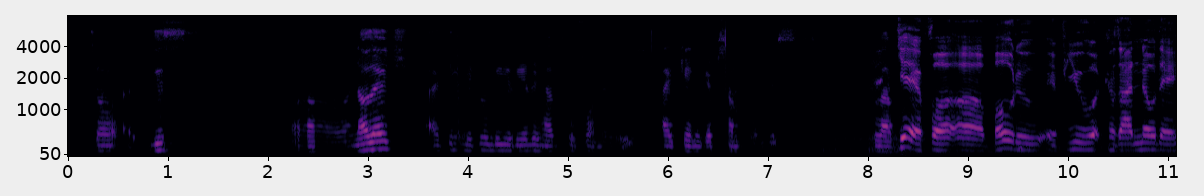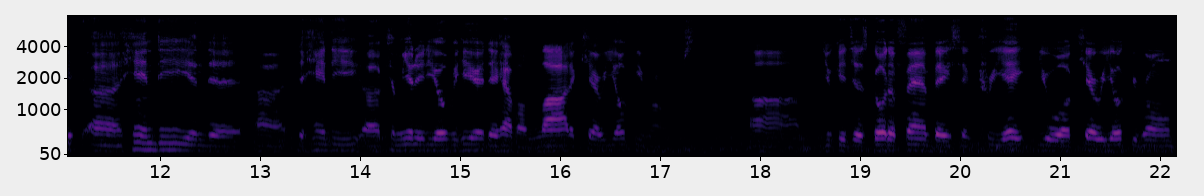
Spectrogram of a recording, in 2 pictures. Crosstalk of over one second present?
No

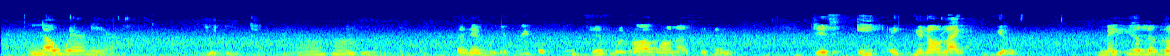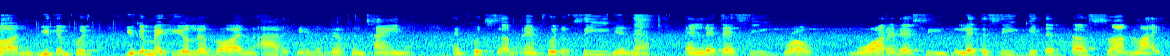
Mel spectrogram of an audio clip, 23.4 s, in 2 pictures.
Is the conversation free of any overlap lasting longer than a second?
Yes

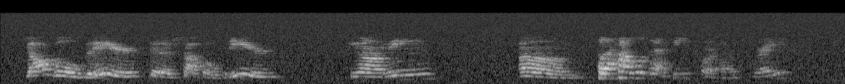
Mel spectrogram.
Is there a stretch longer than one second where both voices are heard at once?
No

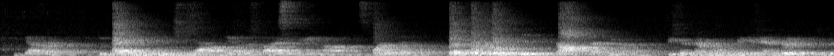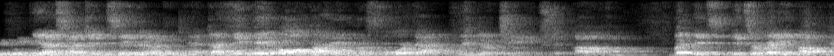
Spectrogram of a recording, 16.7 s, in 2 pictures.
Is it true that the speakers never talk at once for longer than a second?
No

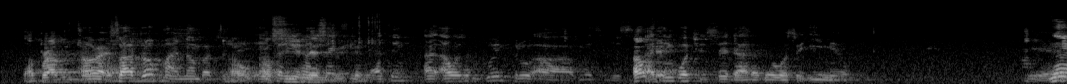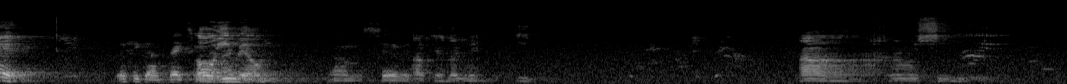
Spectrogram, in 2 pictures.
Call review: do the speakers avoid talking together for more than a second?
No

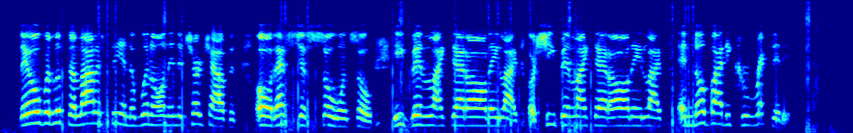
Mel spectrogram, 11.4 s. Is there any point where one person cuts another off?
No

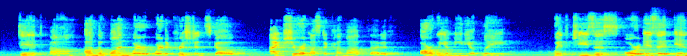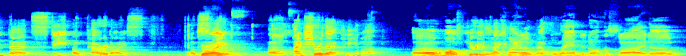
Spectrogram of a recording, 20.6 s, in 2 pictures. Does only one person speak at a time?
No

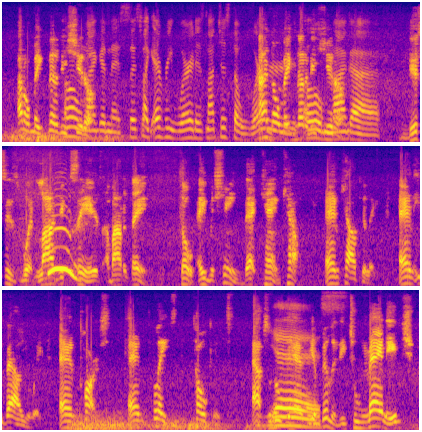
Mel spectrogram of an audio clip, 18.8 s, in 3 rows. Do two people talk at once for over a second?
Yes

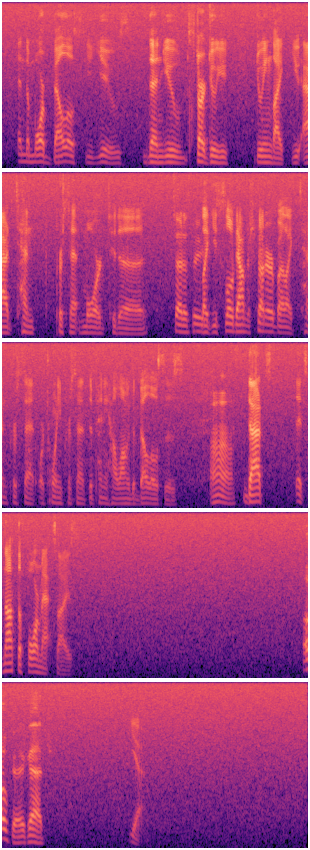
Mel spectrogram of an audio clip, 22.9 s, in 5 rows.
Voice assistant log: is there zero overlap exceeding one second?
Yes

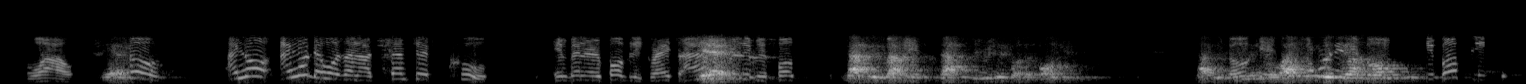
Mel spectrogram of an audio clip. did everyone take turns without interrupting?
No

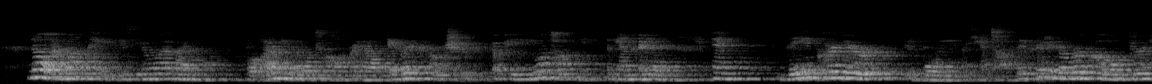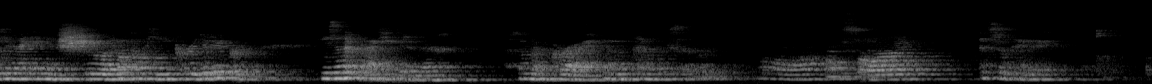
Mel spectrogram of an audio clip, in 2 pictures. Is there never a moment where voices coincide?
Yes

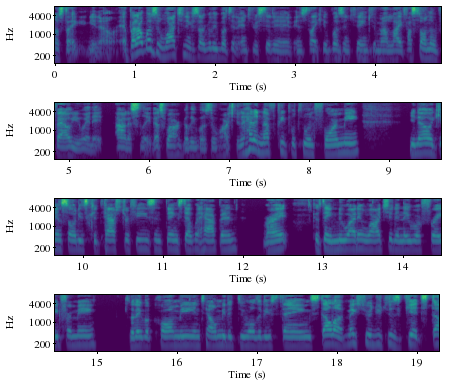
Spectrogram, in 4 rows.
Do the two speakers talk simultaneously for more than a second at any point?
No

